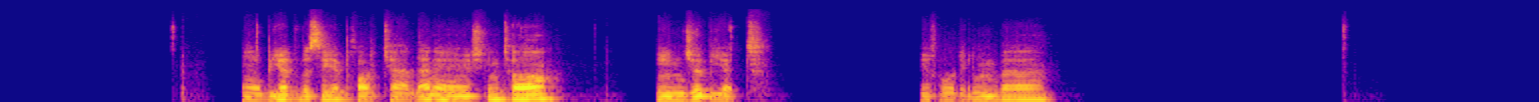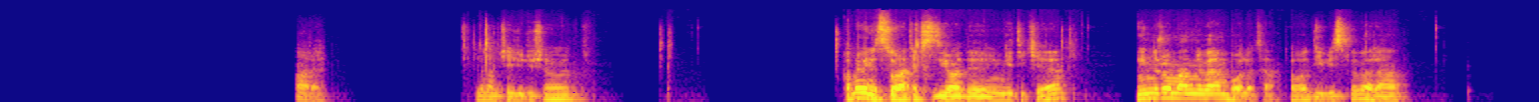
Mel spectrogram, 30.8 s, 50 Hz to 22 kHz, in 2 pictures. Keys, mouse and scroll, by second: 2.5 drag, 5.9-8.7 drag, 15.0 click, 15.8-19.0 drag, 20.2 space, 21.9 space, 22.2 click, 23.7 click, 24.5 space, 25.9 space, 26.2 click, 26.9 click, 29.0 click, 29.9 space.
